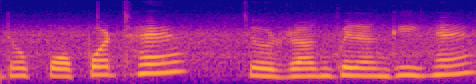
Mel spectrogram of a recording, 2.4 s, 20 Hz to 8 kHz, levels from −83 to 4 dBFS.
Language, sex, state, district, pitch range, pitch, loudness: Hindi, female, Maharashtra, Mumbai Suburban, 225-265 Hz, 240 Hz, -16 LUFS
